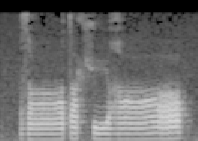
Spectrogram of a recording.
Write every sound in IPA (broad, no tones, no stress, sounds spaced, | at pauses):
z ɑː t ɑ x ʃ yː ʁ ɑː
